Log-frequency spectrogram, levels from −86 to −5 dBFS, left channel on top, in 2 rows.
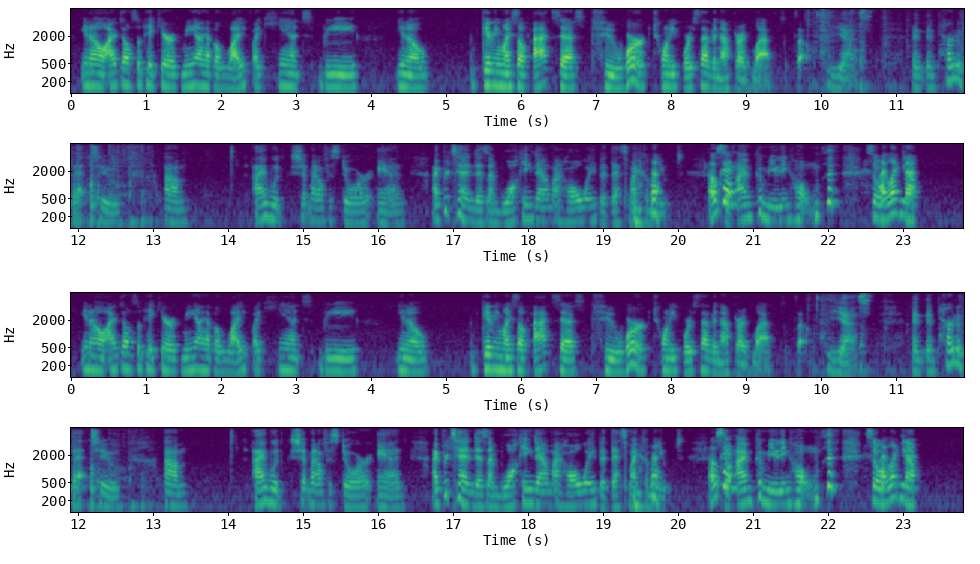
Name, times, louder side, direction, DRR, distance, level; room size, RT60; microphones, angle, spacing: voice 1, 0.1-3.8 4.3-4.7 5.5-9.3 9.7-9.8 19.4-19.8 20.4-20.8 22.7-23.2, left 4 dB, 30° left, 0.6 m, -25 dB
sound 1, 9.8-13.4 13.7-13.8 14.2-14.7, left 4 dB, 85° left, 0.9 m, -45 dB
voice 2, 10.1-13.5 14.3-19.8 20.2-23.2, right 4 dB, 70° right, 1.0 m, -31 dB
3.9 x 3.4 x 3.9 m
head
